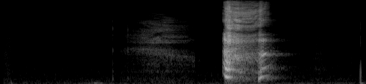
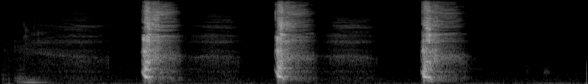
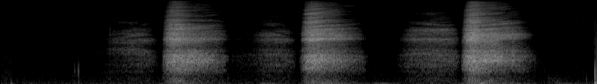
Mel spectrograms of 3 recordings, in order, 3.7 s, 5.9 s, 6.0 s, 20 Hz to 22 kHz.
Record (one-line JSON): {"cough_length": "3.7 s", "cough_amplitude": 12177, "cough_signal_mean_std_ratio": 0.23, "three_cough_length": "5.9 s", "three_cough_amplitude": 14351, "three_cough_signal_mean_std_ratio": 0.25, "exhalation_length": "6.0 s", "exhalation_amplitude": 4255, "exhalation_signal_mean_std_ratio": 0.43, "survey_phase": "beta (2021-08-13 to 2022-03-07)", "age": "18-44", "gender": "Female", "wearing_mask": "No", "symptom_none": true, "smoker_status": "Never smoked", "respiratory_condition_asthma": false, "respiratory_condition_other": false, "recruitment_source": "REACT", "submission_delay": "1 day", "covid_test_result": "Negative", "covid_test_method": "RT-qPCR"}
